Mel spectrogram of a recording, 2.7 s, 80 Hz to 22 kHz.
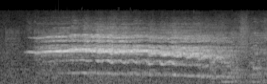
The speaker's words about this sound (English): Well, Fancy is a quarter horse mare out of South Dakota. She's a buckskin. She's 8 years old. She's my baby. She's spoiled rotten.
